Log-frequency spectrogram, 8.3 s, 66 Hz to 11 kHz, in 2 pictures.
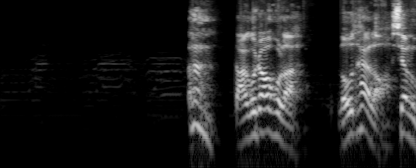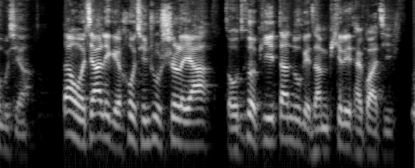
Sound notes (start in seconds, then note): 1.9 cough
